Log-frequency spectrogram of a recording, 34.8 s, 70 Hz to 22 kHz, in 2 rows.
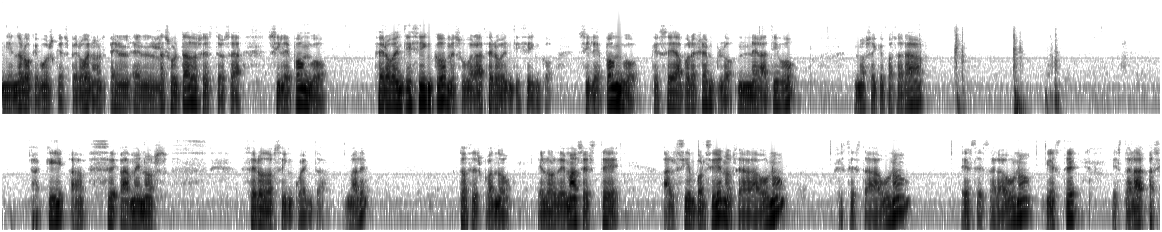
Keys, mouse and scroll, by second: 7.4-11.4 drag, 12.3-16.4 drag, 22.6-26.7 drag.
